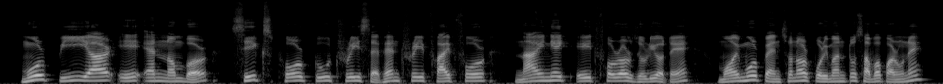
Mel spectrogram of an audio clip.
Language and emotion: Assamese, neutral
